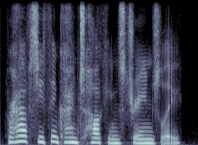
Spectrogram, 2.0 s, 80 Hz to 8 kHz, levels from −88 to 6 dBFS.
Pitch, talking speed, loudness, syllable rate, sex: 240 Hz, 210 wpm, -17 LUFS, 6.4 syllables/s, female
